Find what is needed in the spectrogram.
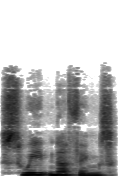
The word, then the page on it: sweet nothings: American English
